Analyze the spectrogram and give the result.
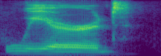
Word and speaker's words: Wyrd: How do you say that word, WYRD? – Just exactly like that, WYRD. – WYRD. It is weird.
